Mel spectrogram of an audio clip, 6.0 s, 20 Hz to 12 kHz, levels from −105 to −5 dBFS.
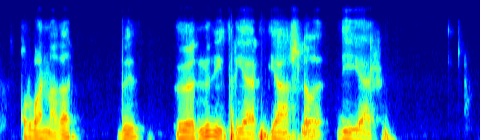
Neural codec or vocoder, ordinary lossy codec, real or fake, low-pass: codec, 16 kHz, 4 kbps, X-Codec, HuBERT features, trained on general audio; Opus, 32 kbps; fake; 7.2 kHz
